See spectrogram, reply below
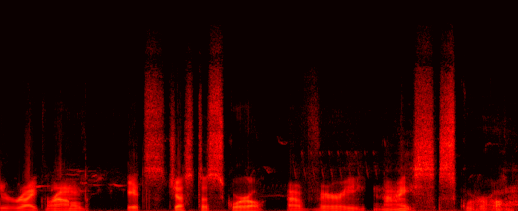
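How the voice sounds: A man performs a cartoonish character voice with a very deep, low pitch. He speaks at a fairly slow pace.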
